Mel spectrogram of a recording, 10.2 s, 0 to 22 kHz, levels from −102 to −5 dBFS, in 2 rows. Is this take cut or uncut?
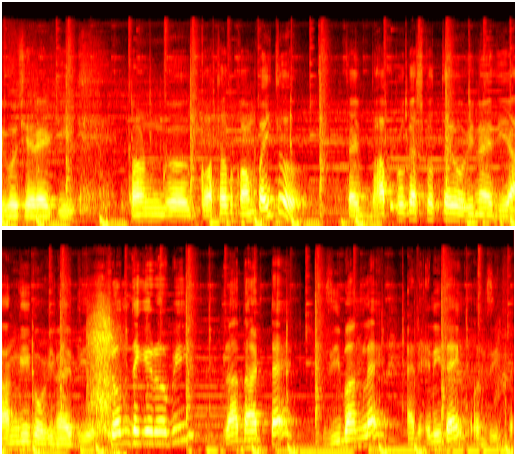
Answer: cut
